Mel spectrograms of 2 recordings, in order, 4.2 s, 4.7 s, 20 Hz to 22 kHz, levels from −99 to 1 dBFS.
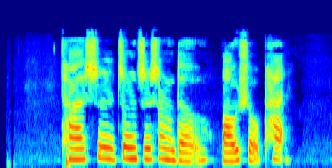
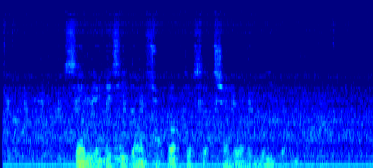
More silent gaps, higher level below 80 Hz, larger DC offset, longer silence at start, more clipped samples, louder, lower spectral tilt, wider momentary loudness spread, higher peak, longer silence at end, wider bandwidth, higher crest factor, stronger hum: neither; first, -64 dBFS vs -70 dBFS; neither; first, 0.75 s vs 0 s; neither; first, -21 LUFS vs -60 LUFS; second, -3.5 dB/octave vs -6 dB/octave; second, 8 LU vs 15 LU; first, -8 dBFS vs -38 dBFS; first, 0.55 s vs 0 s; second, 10.5 kHz vs 16.5 kHz; second, 14 dB vs 20 dB; neither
